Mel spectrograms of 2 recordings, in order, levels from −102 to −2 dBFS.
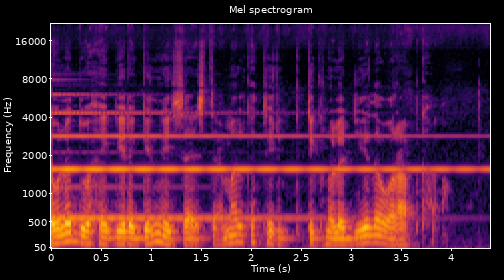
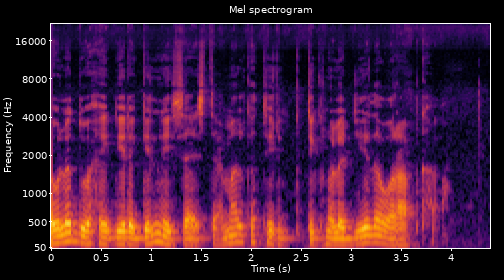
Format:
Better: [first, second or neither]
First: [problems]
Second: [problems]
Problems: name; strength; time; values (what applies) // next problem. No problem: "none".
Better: second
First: background sound (Musical instrument); 7 dB below the speech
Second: none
